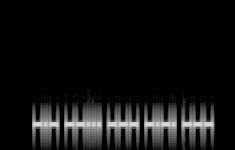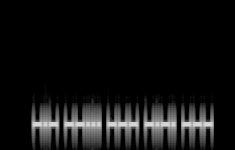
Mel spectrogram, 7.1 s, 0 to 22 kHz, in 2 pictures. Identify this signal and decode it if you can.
Morse code, heard as a keyed tone, about 30 wpm, 700 Hz. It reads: K7OCO K7OCO
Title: USA Call Signs - 5 Characters - Repeated 3x - 30wpm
